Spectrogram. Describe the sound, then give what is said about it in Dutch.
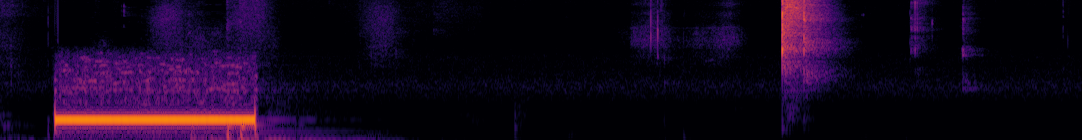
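An outgoing phone call to an elderly man: the ringing tone sounds once, a loud steady beep lasting about a second, followed by silence and a brief faint click near the end. Nobody speaks. “ik ga dik even tussendoor even bellen, ja. Kijken wat, dat krijgen jullie ook mee”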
